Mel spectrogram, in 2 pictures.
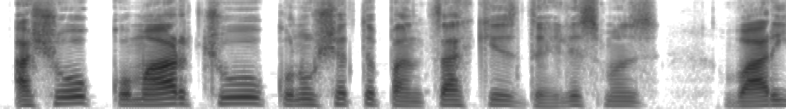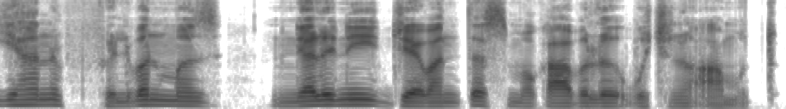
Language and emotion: Kashmiri, neutral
